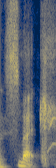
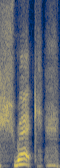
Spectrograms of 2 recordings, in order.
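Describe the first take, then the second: First: The name begins with a plain 's' sound. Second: The name begins with an 'sh' sound. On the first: The speaker calls it right. "No, Smeck" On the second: The speaker calls it wrong. "I was saying it wrong"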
